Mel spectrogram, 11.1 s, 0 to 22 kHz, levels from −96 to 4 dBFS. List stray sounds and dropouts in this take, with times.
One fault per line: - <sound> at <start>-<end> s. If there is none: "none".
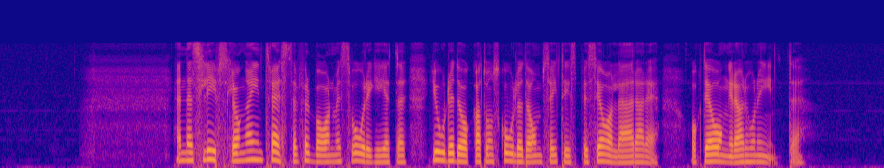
none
